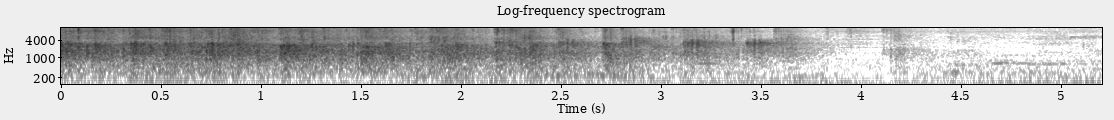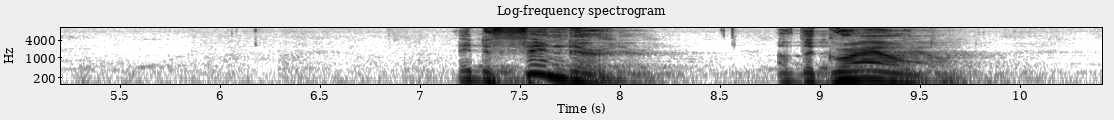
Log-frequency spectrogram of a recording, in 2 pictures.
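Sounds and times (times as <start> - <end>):
audience clapping: 0.0 - 4.4
speech: 7.2 - 8.1, 8.8 - 9.8.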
